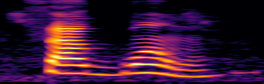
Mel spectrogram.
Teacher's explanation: Saguão, o ão, eu falo tudo junto, então não tem nada de hiato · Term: tritongo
